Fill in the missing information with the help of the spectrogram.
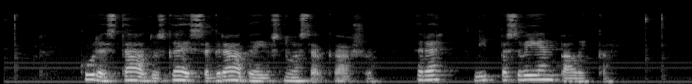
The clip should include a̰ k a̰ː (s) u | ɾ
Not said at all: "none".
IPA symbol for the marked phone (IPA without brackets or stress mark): ʃ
